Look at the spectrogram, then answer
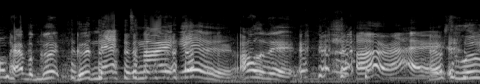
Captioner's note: lauhs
